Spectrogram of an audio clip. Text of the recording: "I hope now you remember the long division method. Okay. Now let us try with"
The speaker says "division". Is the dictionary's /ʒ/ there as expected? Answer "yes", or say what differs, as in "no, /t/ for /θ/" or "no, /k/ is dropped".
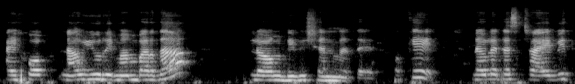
no, /ʃ/ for /ʒ/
